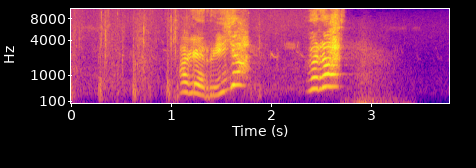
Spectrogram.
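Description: A man speaks in distress.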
